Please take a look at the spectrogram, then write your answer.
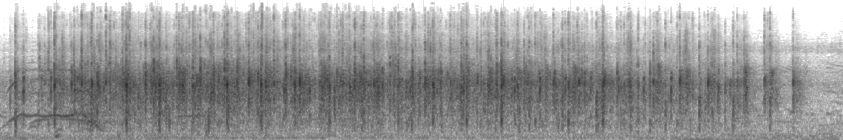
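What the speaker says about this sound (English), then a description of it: "I want to hear you give them a round of applause." Audience applause at a remembrance and healing event, many hands clapping steadily for about eight seconds with distinct individual claps audible, then tapering off near the end.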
